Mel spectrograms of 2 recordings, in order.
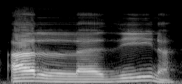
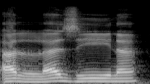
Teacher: Kemudian pada lafal di sini hati-hati dalam pelafalan jangan dibaca allazina. Yang sering terjadi kesalahan adalah membacanya zal dengan zai.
